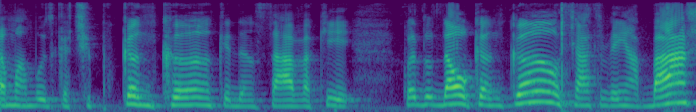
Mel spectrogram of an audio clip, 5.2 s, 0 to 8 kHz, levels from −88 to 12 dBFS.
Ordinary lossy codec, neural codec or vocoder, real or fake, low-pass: none; none; real; 7.2 kHz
